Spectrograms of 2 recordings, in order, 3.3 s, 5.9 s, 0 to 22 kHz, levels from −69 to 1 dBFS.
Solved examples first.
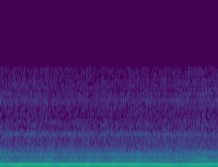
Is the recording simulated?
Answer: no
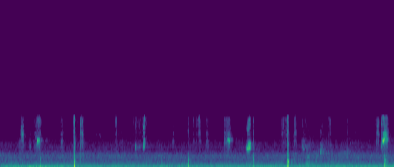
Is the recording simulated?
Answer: no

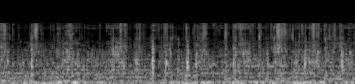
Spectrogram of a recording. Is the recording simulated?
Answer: yes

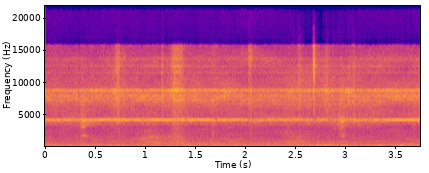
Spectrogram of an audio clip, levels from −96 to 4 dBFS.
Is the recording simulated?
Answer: yes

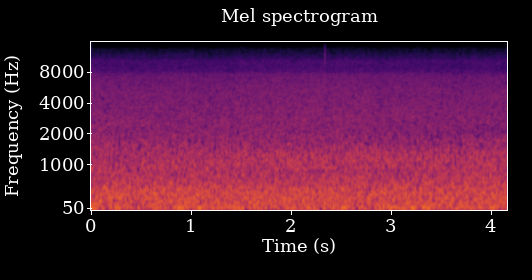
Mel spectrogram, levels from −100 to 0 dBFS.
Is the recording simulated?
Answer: yes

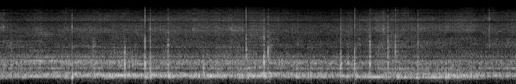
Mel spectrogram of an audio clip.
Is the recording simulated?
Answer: yes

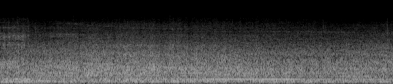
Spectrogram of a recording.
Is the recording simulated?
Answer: no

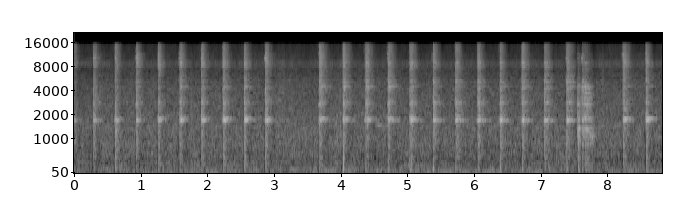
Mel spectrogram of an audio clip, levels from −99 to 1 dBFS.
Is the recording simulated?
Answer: yes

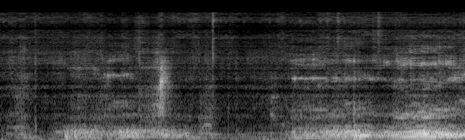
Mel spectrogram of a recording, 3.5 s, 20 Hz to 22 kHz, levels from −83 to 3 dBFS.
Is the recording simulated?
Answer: yes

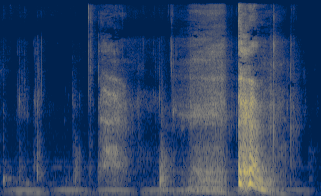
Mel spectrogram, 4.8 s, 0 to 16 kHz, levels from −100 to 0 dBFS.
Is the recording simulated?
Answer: no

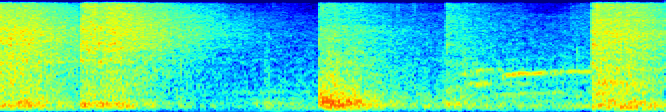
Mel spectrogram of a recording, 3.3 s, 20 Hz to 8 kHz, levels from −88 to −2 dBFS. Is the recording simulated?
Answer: no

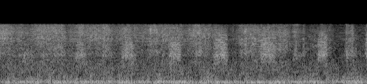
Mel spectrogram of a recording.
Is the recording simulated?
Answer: yes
